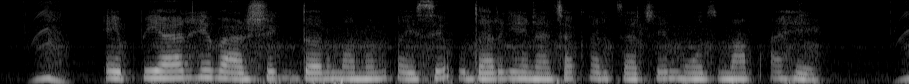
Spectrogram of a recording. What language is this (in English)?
Marathi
